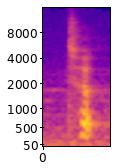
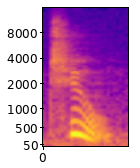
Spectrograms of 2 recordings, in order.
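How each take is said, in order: First: The word is cut to a short reduced sound. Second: The word has a full, long vowel. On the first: "Sometimes it is pronounced as t. The sound is only of the T" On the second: "Do you say two all the time?"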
